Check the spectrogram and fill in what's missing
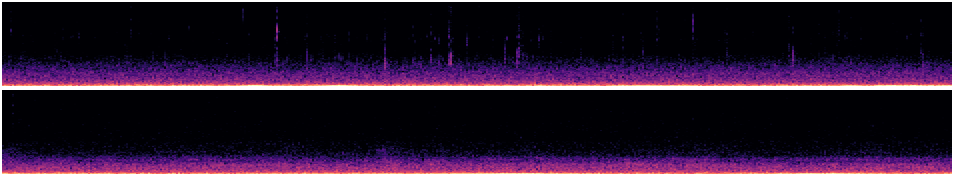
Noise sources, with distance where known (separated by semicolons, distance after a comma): background noise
